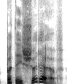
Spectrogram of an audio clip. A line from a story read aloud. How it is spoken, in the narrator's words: She said rather meekly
